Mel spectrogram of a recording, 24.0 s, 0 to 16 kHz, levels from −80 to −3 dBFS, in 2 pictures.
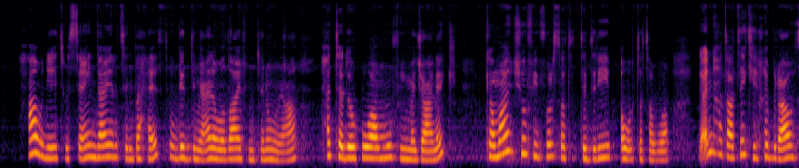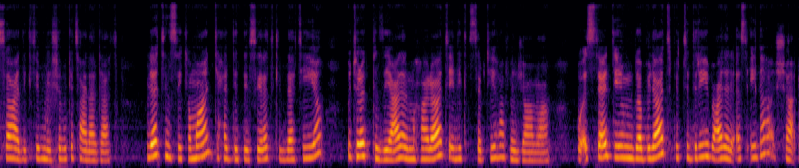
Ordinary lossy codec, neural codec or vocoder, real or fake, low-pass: none; autoencoder, 48 kHz, 128 numbers a frame, DAC-VAE, trained on Japanese speech; fake; 14.4 kHz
